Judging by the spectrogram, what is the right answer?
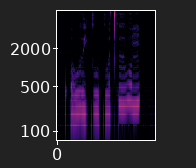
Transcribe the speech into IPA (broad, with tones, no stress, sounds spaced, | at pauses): ʔ o˩˧ ʋ ɯː˧˩ j k uː˧˩ k u˩˧ ə̯ t̪ʰ ɯː˧˥ ʋ o˧˥ ŋ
